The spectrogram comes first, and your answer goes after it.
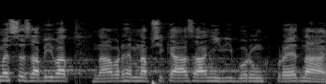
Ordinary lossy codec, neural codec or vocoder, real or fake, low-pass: MP3, 32 kbps; none; real; 10.8 kHz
